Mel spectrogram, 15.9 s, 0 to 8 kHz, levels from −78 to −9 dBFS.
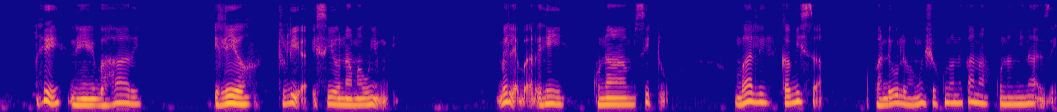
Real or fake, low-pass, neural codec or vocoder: real; 7.2 kHz; none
